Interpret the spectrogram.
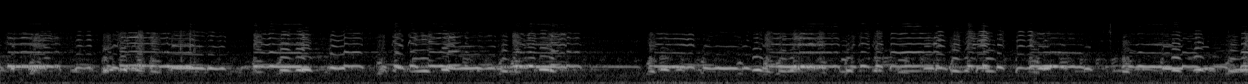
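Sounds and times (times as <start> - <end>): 
mute swan Cygnus olor nasal droning chorus: 0.0 - 12.4.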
